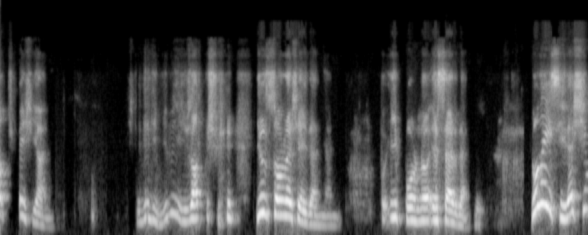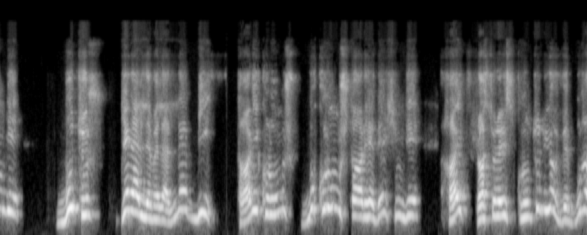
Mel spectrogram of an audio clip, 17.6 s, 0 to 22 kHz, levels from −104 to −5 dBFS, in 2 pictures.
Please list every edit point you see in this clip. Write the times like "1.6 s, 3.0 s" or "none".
none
